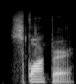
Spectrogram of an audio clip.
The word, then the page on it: scauper: American English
